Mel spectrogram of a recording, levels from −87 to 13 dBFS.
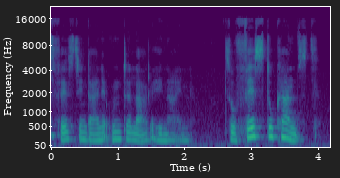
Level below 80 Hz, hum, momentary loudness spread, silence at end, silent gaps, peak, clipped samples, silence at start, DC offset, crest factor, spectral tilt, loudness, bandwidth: -70 dBFS; none; 18 LU; 0.2 s; none; -18 dBFS; under 0.1%; 0 s; under 0.1%; 20 dB; -5 dB/octave; -37 LUFS; 16 kHz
